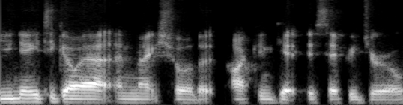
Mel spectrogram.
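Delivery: ordinary talk, nothing marked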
